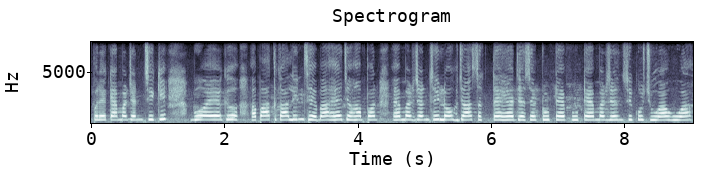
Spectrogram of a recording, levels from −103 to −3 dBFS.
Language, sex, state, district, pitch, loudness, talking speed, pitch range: Hindi, female, Himachal Pradesh, Shimla, 365 Hz, -11 LUFS, 145 wpm, 360-375 Hz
